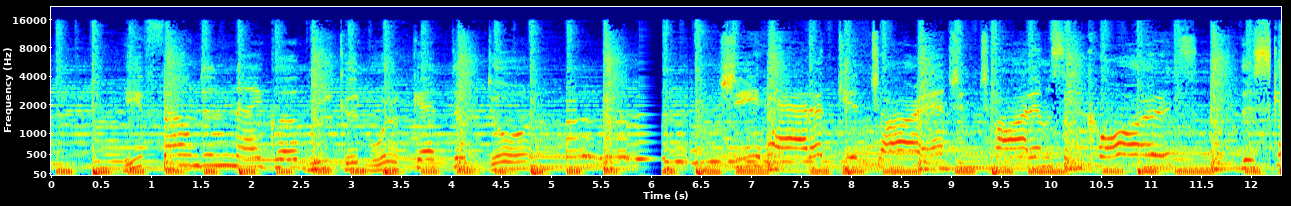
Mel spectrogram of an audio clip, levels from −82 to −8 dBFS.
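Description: From 5.89 to 6.14 s the audio stalls for about 223 ms, likely a call audio freeze: packets were held up in transit and the jitter buffer ran dry. The receiver stretches the last sound into a fading buzz or hiss, then resumes where it stopped, adding delay rather than losing anything.

Right after, at 6.18 to 6.21 s, 6.31 to 6.34 s and 6.38 to 6.40 s, short concealed packet loss follows. Each time about 20 ms of audio failed to reach the decoder, and the receiver patched the hole by extending the preceding sound. These are heard as three quick smears or wobbles.

From 6.75 to 11.30 s a call bitrate drop takes hold. The bandwidth estimate fell and the encoder went from 96 kbps to 28 kbps, staying at the lowest rate for about 4.4 s. The coarser coding makes the sound rough and watery, with the top end dulled.

Inside that stretch, from 7.35 to 7.55 s, a jitter buffer slow-down appears. The buffer needed more in reserve, so the receiver repeated single pitch periods until it had added 37 ms. 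Playback runs at 85% speed with unchanged pitch, drawing sounds out.

At the end, from 11.88 to 12.23 s, a jitter buffer speed-up runs the other way. The buffer held more audio than its target, so the receiver cut short pitch-period slices, removing about 40 ms. The sound plays at 109% speed at the same pitch and comes across hurried.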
